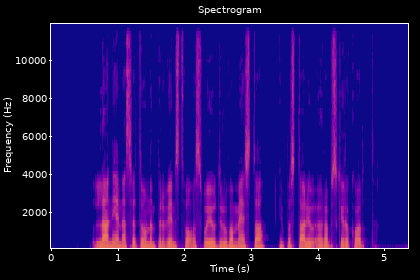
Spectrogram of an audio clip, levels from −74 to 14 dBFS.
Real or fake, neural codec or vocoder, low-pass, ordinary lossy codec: fake; codec, 24 kHz, 0.9 kbps, WavTokenizer, medium speech release version 2; none; none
